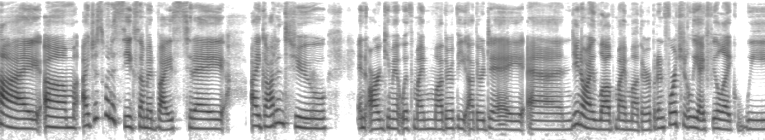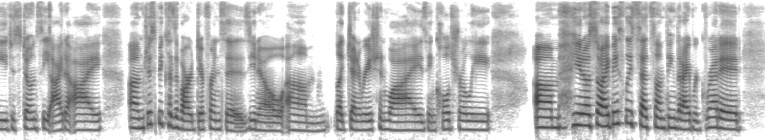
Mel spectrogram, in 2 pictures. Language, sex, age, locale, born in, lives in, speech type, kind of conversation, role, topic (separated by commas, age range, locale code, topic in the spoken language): English, female, 25-29, en-US, United States, United States, conversation, advice, user, How do I apologize and rebuild trust after saying something I regret in an argument?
